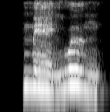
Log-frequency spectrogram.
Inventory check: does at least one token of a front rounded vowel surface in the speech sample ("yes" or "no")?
no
